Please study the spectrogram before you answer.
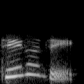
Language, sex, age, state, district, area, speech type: Odia, female, 45-60, Odisha, Bhadrak, rural, conversation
